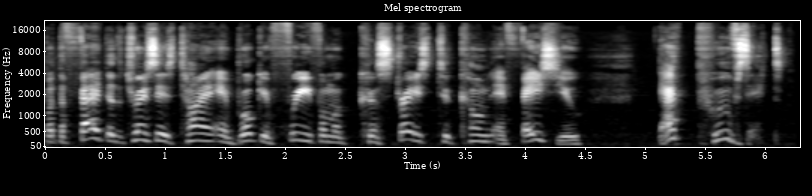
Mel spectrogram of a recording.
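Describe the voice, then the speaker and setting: A man's voice: high-pitched, expressive, normal speed, fairly bright tone. A man giving casual, informal reaction commentary as a gaming streamer, rambling and repeating himself.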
